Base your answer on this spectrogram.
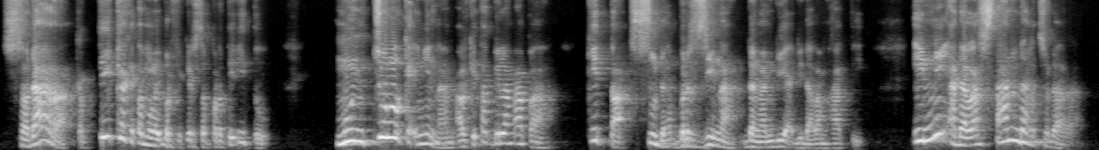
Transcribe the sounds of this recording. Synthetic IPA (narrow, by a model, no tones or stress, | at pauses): sawdaɾa̰kət̪ikakit̪amulajbərfikɪrsəpərt̪iːt̪u | muɲt͡ʃʊlkəiŋina̰nʔa̰lkit̪ap̚bilaŋapa | kit̪a̰sudahbərzinadəŋandia̰didalamɦat̪i | iniʔadalahst̪andart̪̚sawda̰ɾa̰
